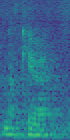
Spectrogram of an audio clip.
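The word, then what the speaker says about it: نكرة: How do you say it? Indefinite? Nakira. Nakira. Nakira. Noon. Noon, like this.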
